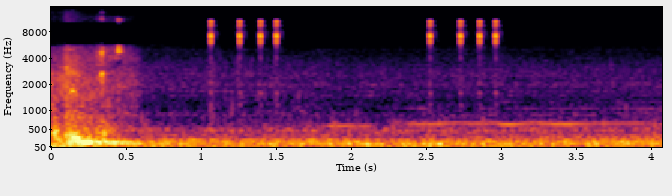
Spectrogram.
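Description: A menu gives short, soft clicks.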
